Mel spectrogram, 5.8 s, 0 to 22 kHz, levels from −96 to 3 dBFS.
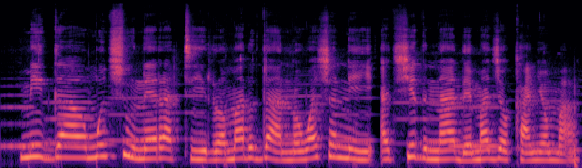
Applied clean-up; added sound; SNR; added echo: neural mask model RNNoise.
